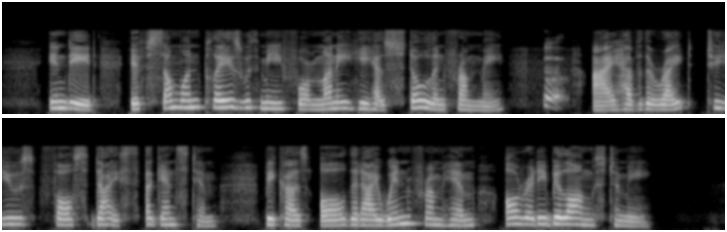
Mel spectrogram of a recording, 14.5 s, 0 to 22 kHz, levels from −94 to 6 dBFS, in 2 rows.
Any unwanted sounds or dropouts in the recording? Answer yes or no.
yes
